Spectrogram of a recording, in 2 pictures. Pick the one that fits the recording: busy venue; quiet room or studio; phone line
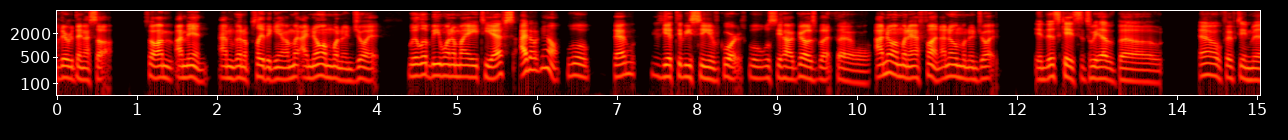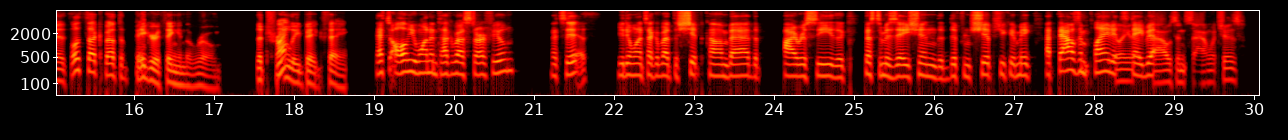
quiet room or studio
